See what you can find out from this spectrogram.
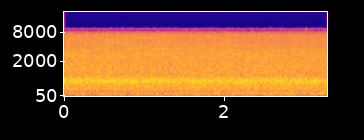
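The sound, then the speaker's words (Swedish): A stadium crowd at Camp Nou roars after a goal by Ronaldinho, a loud, dense wall of noise that holds steady throughout without swells or breaks, with no single voice standing out. “Publiken exploderar på Camp Nou.”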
